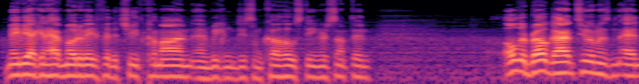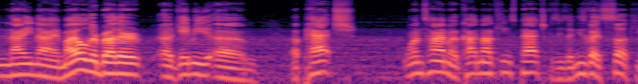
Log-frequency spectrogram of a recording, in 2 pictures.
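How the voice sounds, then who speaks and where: A man's voice: medium pitch, brisk, sharp tone, slight background noise. A man hosting a casual livestream, reading and answering chat comments in a laid-back, rambling way, with a voice people call soothing. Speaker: channel host reading live chat.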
